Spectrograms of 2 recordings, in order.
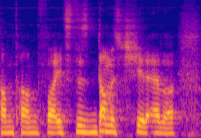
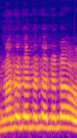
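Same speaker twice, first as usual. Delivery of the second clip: high, louder frantic protest; panicked no; 9 semitones higher, 5 dB louder, faster than usual. Retold or imitated. Ryan Gosling fighting for the camera, frantic. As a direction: yelp no over and over. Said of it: "Ryan Gosling's like".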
